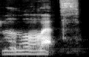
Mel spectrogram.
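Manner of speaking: let's drawn out so every sound is heard; let's said slowly and clearly. Shown as a demonstration. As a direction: stretch let's so the children can listen. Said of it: "Listen to that".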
